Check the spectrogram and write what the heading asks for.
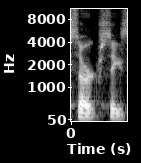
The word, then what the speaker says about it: Xerxes: It is Xerxes.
